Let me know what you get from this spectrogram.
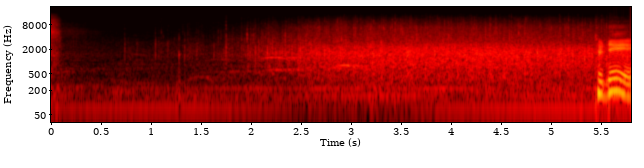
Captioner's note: applause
